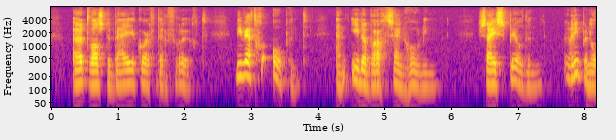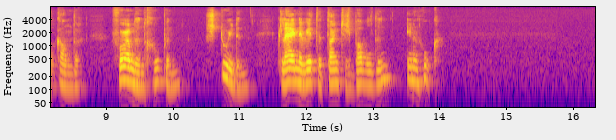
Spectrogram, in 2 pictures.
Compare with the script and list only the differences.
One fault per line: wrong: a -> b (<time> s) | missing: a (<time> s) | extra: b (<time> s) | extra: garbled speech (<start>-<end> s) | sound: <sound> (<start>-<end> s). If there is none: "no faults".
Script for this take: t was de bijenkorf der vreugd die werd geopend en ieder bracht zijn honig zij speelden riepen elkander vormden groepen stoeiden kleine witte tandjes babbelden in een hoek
no faults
